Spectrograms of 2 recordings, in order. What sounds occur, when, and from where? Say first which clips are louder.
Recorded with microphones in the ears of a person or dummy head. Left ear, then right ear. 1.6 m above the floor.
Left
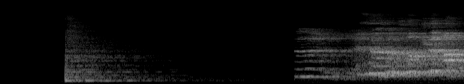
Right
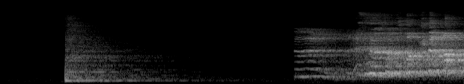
0.7 s a snare drum: right 3 dB; 5° left (ahead or behind), 0.6 m
2.9 s crying: right 3 dB; 25° right (ahead or behind), 1.9 m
